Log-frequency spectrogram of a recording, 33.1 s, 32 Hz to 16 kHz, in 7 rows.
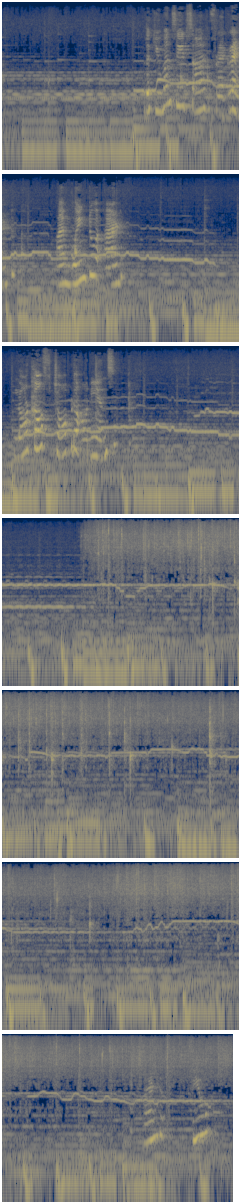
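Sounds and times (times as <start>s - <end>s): soft instrumental melody: 0.0s - 33.0s
onions sizzling in hot oil: 15.8s - 33.0s.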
